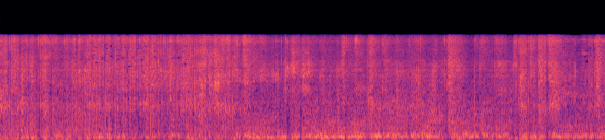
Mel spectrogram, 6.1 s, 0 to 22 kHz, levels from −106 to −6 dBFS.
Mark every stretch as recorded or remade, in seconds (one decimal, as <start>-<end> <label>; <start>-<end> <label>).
0.0-0.9 remade; 0.9-1.9 recorded; 1.9-5.6 remade; 5.6-6.1 recorded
